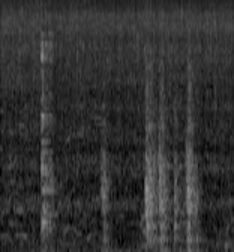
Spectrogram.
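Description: Onions fry in a pan with a steady soft sizzle, broken by a few brief scraping swishes of stirring, with no talking.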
